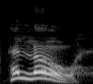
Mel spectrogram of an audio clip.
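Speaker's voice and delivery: loud, high hello across a distance; calling out. Real, not acted. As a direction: call the greeting out high and loud. Calling out a greeting to others.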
